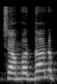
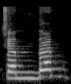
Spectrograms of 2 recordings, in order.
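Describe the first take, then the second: First: The nasal before d sounds like m. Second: The nasal before d sounds like n. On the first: The speaker calls it wrong. "हम चमदन पढ़ लें" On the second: The speaker calls it right. "हम उसको ना ही क्यों पढ़ें?"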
